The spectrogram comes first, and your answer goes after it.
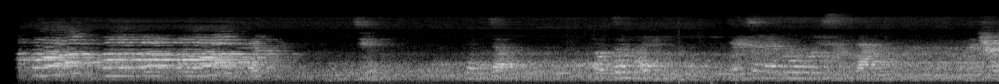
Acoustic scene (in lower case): subway station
